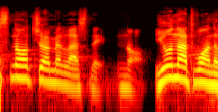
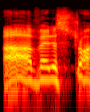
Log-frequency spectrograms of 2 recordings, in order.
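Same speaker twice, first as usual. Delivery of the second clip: put-on German accent, badly done; 3 semitones higher, 3 dB quieter than usual. Speaker showing how the word strong sounds in a german accent. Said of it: "in the German accent".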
